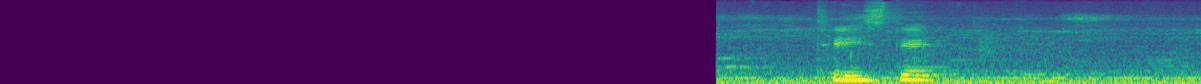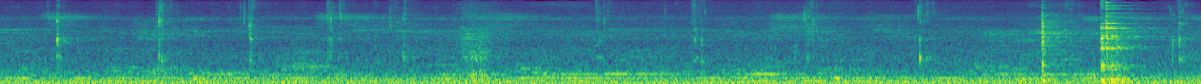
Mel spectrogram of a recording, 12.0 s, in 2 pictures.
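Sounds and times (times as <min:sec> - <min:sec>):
low room hum: 0:03.6 - 0:12.0
chewing food: 0:06.1 - 0:12.0.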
